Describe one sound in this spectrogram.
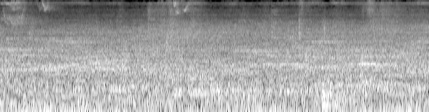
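An escalator hums and rumbles steadily in a large echoing hall.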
